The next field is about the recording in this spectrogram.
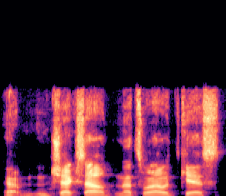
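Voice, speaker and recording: A man chatting casually as a talk show co-host, agreeable, with loose and halting phrasing. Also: fairly low pitch, flat delivery, pushed and bright. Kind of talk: casual morning show chat.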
